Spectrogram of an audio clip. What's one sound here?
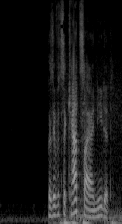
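A man talks loudly and with animation into a close microphone.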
